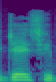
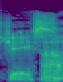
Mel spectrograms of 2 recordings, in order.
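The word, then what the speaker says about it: Jayce: do you pronounce it is it really J or is it Jace I don't it's Jace okay is it yeah I'd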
